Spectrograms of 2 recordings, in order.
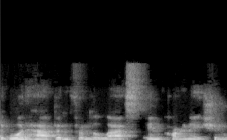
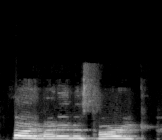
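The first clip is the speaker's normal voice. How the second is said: loud, high, squeaky cartoon voice; 7 dB louder than usual. Recalling introducing himself when his voice stuck, Mickey Mouse voice. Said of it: "stuck in the Mickey Mouse voice".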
